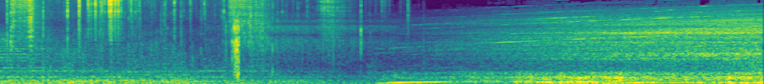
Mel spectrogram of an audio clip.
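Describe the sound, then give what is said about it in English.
Gunship engines power up for takeoff from a bare landing field: a broad, rushing engine roar swells, then a droning tone climbs steadily in pitch as the noise grows louder toward the end. “The gunship powers up from a bare landing field on the surface, several kilometers outside Numinous City.”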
